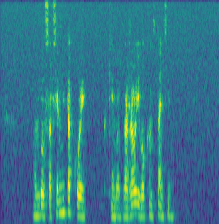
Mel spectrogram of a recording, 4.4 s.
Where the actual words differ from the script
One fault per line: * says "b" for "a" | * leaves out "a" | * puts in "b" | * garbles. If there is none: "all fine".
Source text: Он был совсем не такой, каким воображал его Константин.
all fine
